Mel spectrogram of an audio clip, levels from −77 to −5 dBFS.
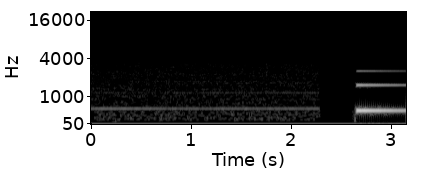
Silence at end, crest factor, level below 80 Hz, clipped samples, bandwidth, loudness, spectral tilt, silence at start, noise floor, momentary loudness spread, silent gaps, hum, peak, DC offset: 0 s; 18 dB; -78 dBFS; under 0.1%; 3.6 kHz; -29 LUFS; -6.5 dB/octave; 2.65 s; -61 dBFS; 28 LU; none; none; -18 dBFS; 0.4%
